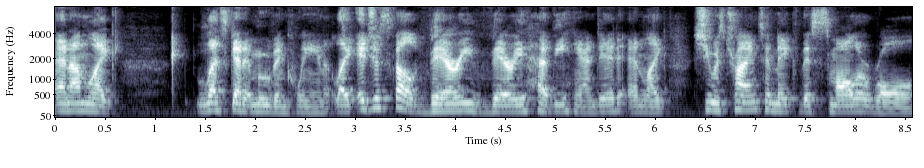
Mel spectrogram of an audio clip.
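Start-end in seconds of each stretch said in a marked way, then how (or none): none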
